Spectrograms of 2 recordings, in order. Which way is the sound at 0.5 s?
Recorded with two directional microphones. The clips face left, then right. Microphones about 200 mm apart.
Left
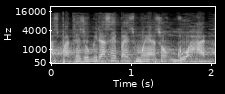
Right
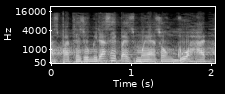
35° right (ahead or behind).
